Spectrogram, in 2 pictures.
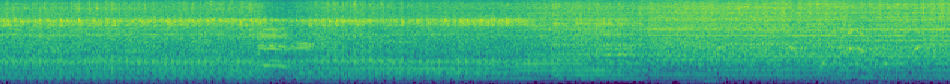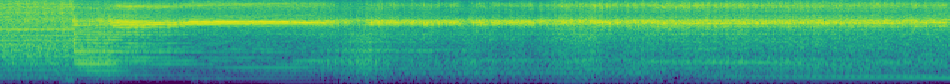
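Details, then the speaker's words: First cut on a Millright CNC Power Route router: a steady high-pitched ringing squeal over the spindle hum as the end mill chatters heavily near the top of the cut, leaving a rough finish that is bad for the tool. "it shattered up here at the top a lot you hear that that was pretty helpful it's bad on my tool but I just wanted I to keep going because why not"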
